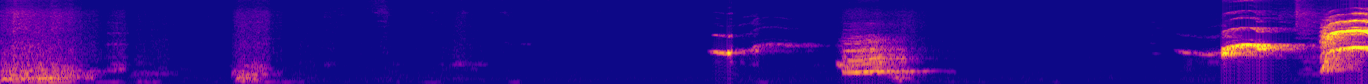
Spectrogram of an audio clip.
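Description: A rose-ringed parakeet gives a short whistle, a nasal wavering phrase, then two loud, shrill, rising-and-falling speech-like squawks, after a brief rustle at the start.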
